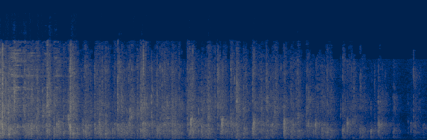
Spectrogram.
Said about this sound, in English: Let's give Dr. Leibowitz a round of applause.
